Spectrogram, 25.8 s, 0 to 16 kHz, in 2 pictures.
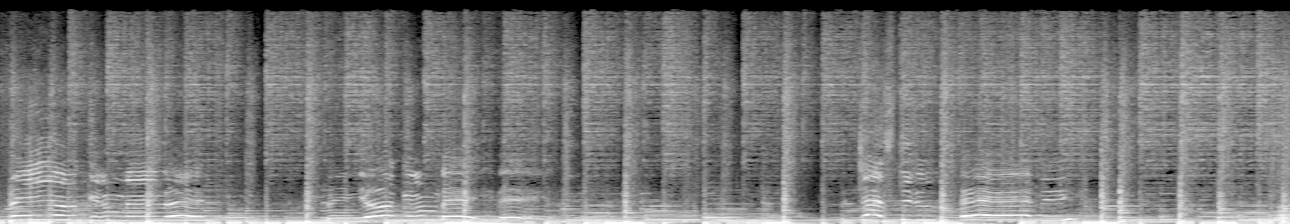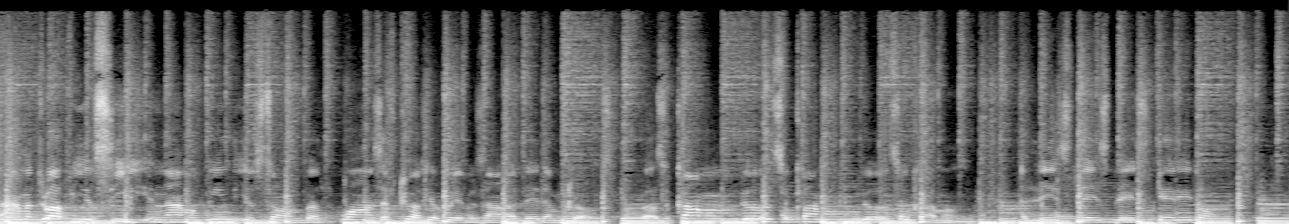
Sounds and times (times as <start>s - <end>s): Funk: 0.0s - 25.7s.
